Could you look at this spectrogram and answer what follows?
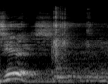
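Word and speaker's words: jush: And we spell it J-U-S-H. We took the P out of push and just added a J. And that's jish.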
